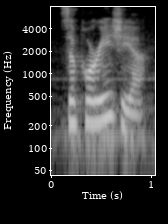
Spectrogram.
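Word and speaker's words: Zaporizhzhia: orders advance in uh Zaporasia if I'm saying that correctly. Matter of fact, let's get the pronunciation of that word really quick. Zaporisia. Yeah, I was close.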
